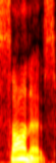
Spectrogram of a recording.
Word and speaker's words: sauna: He believes saunas, pronounced sauna in Finnish, are having a moment and he expects it to last.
